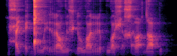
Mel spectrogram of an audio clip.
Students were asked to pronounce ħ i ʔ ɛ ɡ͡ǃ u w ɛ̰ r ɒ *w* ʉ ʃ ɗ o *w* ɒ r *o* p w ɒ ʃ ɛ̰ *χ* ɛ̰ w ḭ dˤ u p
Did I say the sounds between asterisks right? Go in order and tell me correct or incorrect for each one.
correct, correct, correct, correct

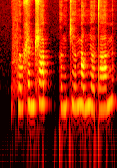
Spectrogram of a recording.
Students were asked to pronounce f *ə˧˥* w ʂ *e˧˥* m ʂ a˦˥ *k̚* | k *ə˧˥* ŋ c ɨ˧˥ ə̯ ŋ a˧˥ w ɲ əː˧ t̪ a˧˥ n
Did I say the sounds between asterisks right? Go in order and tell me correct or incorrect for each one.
correct, incorrect, correct, correct

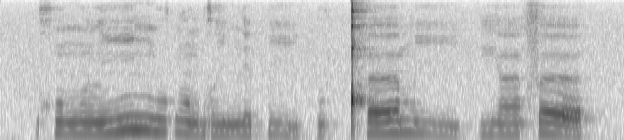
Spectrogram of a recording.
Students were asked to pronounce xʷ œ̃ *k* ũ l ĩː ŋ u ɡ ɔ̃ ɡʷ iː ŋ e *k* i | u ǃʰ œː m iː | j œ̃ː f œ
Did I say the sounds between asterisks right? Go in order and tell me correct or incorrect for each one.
incorrect, incorrect

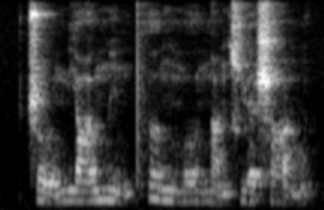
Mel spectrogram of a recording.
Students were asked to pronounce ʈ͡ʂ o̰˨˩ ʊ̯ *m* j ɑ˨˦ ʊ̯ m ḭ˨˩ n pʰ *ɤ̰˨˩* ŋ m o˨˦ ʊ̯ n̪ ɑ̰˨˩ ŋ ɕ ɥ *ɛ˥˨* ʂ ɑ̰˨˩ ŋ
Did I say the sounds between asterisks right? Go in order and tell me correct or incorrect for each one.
correct, incorrect, incorrect

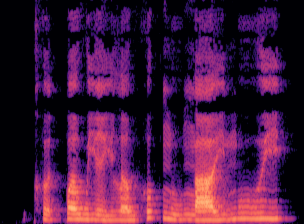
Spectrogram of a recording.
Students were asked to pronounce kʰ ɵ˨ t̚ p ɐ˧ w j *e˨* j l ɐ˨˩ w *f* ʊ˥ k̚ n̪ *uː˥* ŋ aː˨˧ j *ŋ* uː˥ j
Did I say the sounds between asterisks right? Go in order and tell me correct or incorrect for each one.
incorrect, incorrect, incorrect, incorrect

